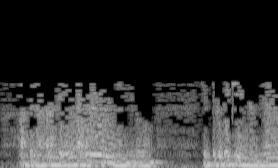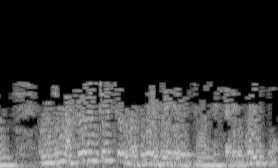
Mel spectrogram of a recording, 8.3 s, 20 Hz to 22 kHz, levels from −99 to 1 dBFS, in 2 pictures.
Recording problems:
distortion; heavy; 5 dB below the speech
off-mic speech; far
garbled, watery; badly; nothing above 3 kHz
room echo; very slight; dies away in 0.4 s
uneven, jittery; strongly; from 3 to 7 s

